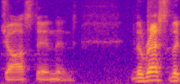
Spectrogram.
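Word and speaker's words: Hostin: with Whoopi Goldberg, Sonny, I believe it's pronounced Jostin, and the rest of the crew on The View.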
